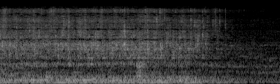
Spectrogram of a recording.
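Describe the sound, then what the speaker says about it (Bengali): Fish being rinsed clean in running water during home cooking, a steady broadband splashing and trickling wash that holds evenly, then eases off slightly near the end, with no talking. "এই তো মাছগুলোকে পরিষ্কার করে ধুয়ে নিয়ে নিচ্ছি বুঝছেন"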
